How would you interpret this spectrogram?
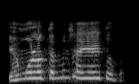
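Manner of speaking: pitched well up as the student, a touch whiny. Retold or imitated. Lecturer voicing a hurt student answering him, high and whiny. Student voiced in retold dialogue.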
